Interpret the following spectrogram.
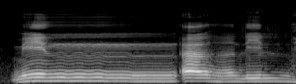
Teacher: Dia dibaca jelas tanpa dengung. Dua-dua ni mim mati, mim mati dan juga nun ni dia ada persamaan sifat.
